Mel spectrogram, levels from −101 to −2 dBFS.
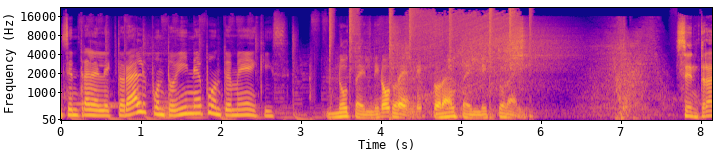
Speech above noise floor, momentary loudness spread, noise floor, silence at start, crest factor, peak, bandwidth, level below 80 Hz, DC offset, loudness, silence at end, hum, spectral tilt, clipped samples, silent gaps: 26 dB; 17 LU; -45 dBFS; 0 s; 16 dB; -4 dBFS; over 20 kHz; -50 dBFS; under 0.1%; -19 LUFS; 0 s; none; -4.5 dB/octave; under 0.1%; none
